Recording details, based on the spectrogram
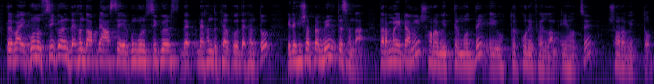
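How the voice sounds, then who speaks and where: Fast, high-voiced male teacher. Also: expressive, a little mellow. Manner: explains step by step, repeats points, addresses viewers as brother. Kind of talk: live online grammar lesson.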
